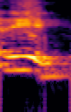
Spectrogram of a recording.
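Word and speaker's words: rain: अगला है रेन। रेन means होता है वर्षा। इसमें भी देखिए ए आई के बाद एन आया है, एन भी आए तब भी हम ए आई को ए प्रोनाउंस करेंगे।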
